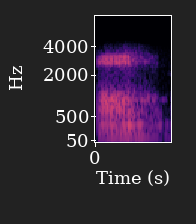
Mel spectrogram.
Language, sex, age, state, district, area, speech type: Assamese, male, 30-45, Assam, Sivasagar, urban, conversation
